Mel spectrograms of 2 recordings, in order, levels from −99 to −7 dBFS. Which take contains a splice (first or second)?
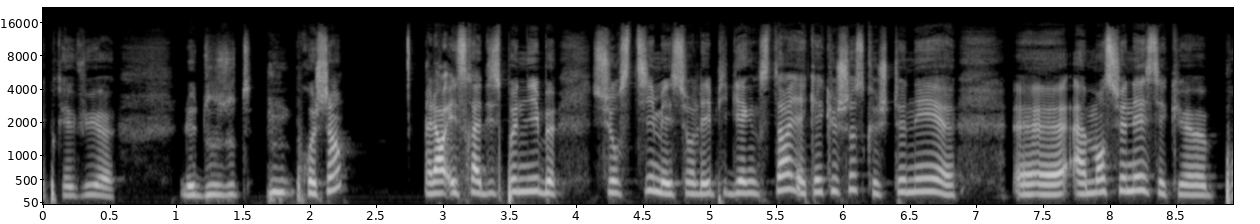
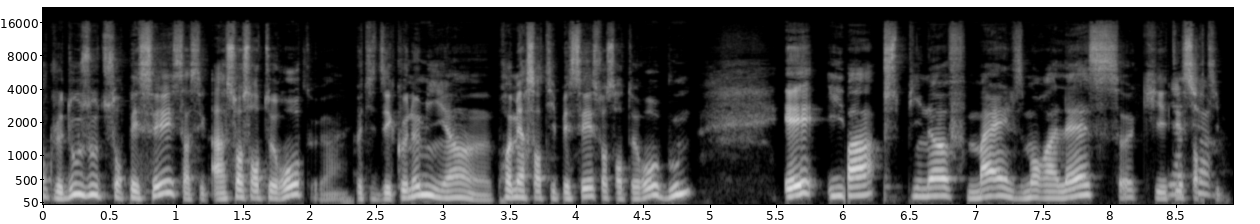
second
